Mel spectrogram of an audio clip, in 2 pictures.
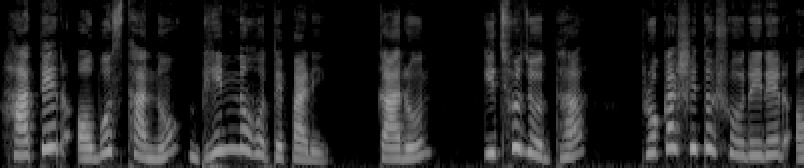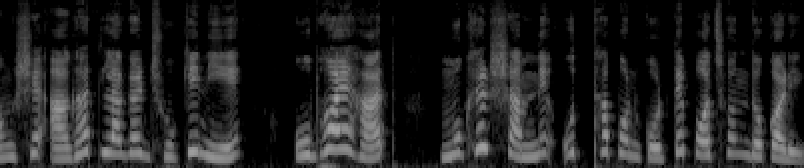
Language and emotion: Bengali, neutral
